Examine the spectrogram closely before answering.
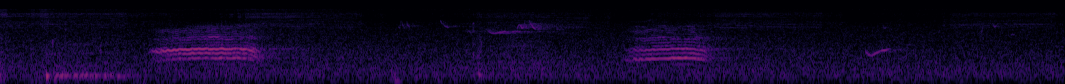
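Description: Two drawn-out animal calls about two seconds apart, each lasting about half a second, with a few faint short chirps between them.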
